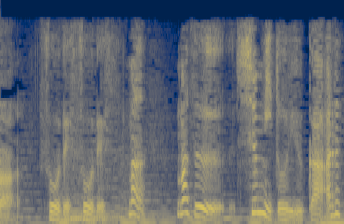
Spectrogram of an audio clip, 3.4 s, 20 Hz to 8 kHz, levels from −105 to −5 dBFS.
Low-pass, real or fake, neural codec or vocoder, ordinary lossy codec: 7.2 kHz; real; none; MP3, 64 kbps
